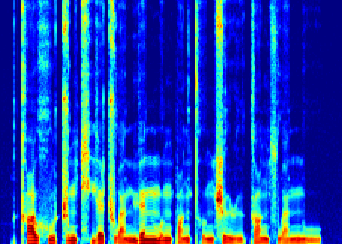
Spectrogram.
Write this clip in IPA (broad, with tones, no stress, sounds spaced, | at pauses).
kʰ ɑ˦ ʊ̯ x u˥˨ ʈ͡ʂ ʊ˦ ŋ t͡ɕʰ j ɛ˦ ʈ͡ʂ w a˨˦ n ɥ ɛ˦ n m ɤ˦ ŋ p ɑ˨˦ ŋ t̪ʰ ɤ˨˦ ŋ ʂ ɻ̩˥˨ ɻ ɻ̩˨˩ k ɑ˥˨ ŋ s w a˨˦ n n̪ ṵ˨˩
